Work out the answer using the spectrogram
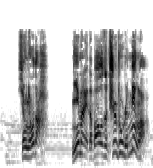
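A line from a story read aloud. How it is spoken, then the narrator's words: Clamoring. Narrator (Chinese): 嚷嚷着，牛大发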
